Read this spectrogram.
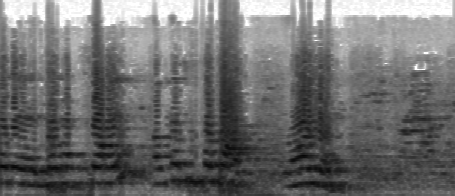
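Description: A woman ululates loudly and shrilly close by.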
